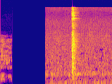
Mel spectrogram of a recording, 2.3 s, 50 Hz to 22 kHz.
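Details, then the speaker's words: Bosch VP30 injection pump from a Rover, fuel quantity solenoid bench-tested directly on a 12 V battery without load; two sharp, crisp clicks about a second apart, solenoid responding much faster than with bulb load; normal solenoid operation. "but without load we hear that the solenoid responds is much faster and the same taste on the other solenoid and again the wire is getting H"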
